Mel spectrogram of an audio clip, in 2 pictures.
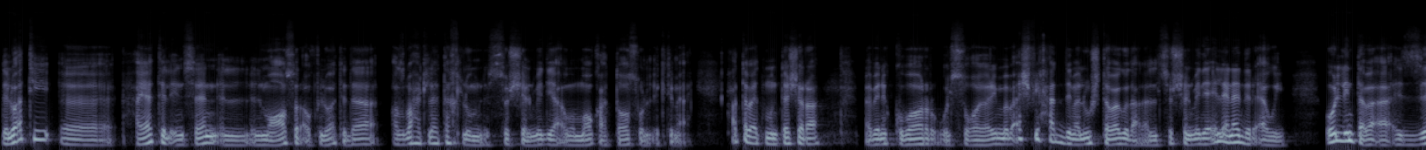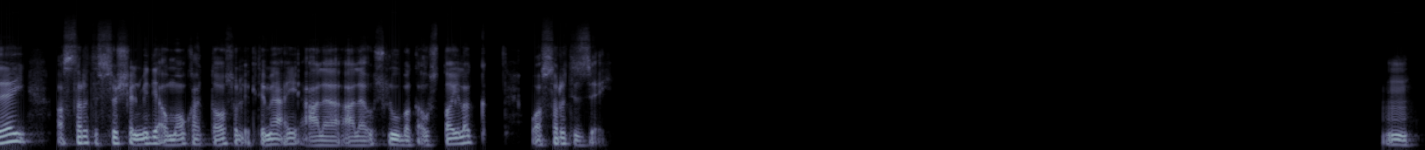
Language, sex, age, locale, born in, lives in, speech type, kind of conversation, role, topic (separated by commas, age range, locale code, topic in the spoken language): Arabic, male, 25-29, ar-EG, Egypt, Egypt, conversation, podcast, host, إزاي السوشيال ميديا بتأثر على أسلوبك؟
